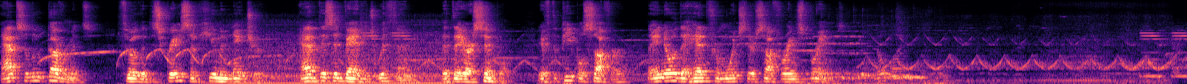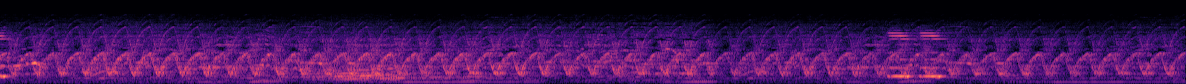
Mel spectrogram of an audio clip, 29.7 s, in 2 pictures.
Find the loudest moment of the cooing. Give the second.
11 s.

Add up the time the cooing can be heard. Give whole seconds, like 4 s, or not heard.
2 s.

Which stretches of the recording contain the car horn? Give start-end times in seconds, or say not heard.
4.5-5.3, 14.2-15.1, 25.9-26.8.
